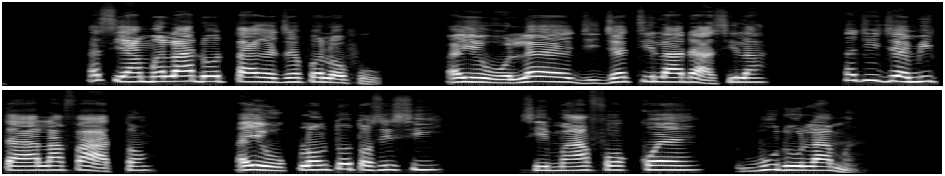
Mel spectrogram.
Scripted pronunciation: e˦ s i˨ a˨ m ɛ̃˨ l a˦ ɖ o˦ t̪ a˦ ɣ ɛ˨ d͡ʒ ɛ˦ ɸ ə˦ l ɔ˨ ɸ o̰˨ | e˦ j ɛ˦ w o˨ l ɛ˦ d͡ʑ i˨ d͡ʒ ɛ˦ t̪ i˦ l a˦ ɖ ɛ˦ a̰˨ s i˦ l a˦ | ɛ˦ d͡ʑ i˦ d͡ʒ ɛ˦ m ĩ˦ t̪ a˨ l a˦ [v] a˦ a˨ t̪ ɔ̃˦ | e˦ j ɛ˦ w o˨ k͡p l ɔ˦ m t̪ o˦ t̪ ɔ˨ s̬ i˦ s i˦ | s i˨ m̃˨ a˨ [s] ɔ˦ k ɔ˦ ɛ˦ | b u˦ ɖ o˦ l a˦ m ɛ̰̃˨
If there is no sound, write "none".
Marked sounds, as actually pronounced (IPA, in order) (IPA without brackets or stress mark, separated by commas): f, f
